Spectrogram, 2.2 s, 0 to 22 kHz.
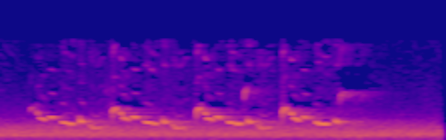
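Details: Carolina wren perched on a branch, singing in Pennsylvania in January 2024; a rapid rolling phrase of quick whistled downward slurs repeats about six times in two seconds over a steady background hiss.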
